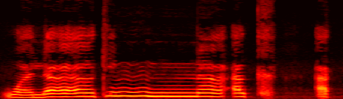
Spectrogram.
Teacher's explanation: huruf kaf sini bila mati kena bunyikan hamasnya. Ya, bukan bunyi dia ak.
